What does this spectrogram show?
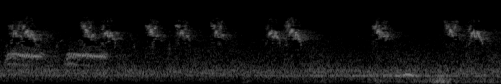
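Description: Birds chirping outdoors: short high chirps repeat about twice a second, often in pairs, with two brief whistled notes near the start, over a faint steady hum.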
